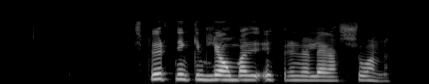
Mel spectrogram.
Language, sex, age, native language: Icelandic, female, 40-49, Icelandic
